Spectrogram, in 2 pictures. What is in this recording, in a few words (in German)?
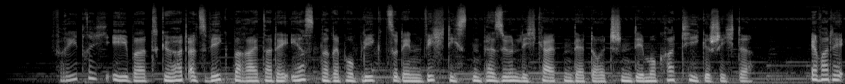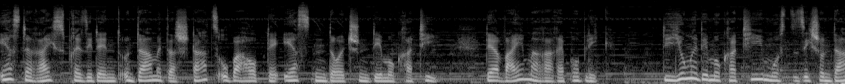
doku; friedrich ebert stiftung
